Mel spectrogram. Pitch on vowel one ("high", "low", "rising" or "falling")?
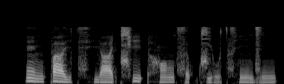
falling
